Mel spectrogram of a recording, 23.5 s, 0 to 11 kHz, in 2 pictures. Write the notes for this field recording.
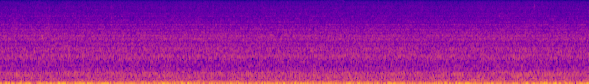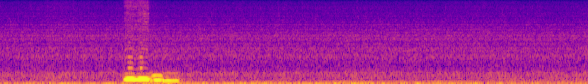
Blakiston's fish owl ... three birds present ... the calls are a duet ... male 1 3 ... female 2 4 ... or male 1 2 ... female 3 4 ... at 05:10 one bird flies off and the separate parts of the duet can be heard ... extremely cold and frequent snow showers ... Teling ProDAT 5 to Sony Minidisk ... just so fortunate to record any of this ...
